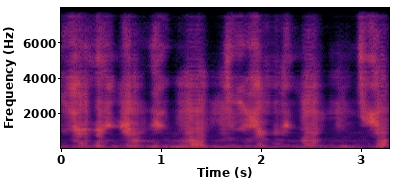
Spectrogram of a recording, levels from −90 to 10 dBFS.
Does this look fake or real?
fake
